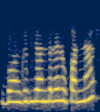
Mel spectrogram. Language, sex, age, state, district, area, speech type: Bengali, female, 45-60, West Bengal, Uttar Dinajpur, urban, conversation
